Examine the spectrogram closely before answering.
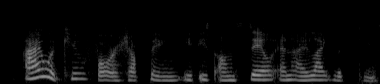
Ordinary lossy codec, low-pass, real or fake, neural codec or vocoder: none; 7.2 kHz; fake; codec, 16 kHz in and 24 kHz out, 0.4 kbps, LongCat-Audio-Codec, fine tuned four codebook decoder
